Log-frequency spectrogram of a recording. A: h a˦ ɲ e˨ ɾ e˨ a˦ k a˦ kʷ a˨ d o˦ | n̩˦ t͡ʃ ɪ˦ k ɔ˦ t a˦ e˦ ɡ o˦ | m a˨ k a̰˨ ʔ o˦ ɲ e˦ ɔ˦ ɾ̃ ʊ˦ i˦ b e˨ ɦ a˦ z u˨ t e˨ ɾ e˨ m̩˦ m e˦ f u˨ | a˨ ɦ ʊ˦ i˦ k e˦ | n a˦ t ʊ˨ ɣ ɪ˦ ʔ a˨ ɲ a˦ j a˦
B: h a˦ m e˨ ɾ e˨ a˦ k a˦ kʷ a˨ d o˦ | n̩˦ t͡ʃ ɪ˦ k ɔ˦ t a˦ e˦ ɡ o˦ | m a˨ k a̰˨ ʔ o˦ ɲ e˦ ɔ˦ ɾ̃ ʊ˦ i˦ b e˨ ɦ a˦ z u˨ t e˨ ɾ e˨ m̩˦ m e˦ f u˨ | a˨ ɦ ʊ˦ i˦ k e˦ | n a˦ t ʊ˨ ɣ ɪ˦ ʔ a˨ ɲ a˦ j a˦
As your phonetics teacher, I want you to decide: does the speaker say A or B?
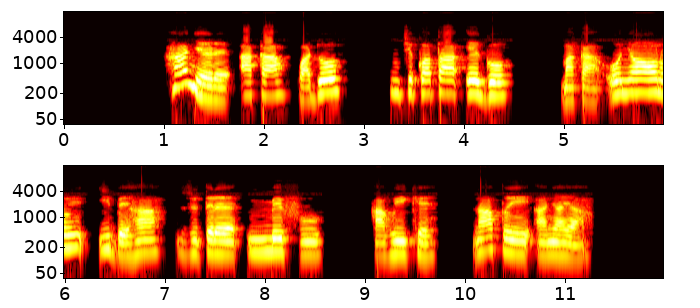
A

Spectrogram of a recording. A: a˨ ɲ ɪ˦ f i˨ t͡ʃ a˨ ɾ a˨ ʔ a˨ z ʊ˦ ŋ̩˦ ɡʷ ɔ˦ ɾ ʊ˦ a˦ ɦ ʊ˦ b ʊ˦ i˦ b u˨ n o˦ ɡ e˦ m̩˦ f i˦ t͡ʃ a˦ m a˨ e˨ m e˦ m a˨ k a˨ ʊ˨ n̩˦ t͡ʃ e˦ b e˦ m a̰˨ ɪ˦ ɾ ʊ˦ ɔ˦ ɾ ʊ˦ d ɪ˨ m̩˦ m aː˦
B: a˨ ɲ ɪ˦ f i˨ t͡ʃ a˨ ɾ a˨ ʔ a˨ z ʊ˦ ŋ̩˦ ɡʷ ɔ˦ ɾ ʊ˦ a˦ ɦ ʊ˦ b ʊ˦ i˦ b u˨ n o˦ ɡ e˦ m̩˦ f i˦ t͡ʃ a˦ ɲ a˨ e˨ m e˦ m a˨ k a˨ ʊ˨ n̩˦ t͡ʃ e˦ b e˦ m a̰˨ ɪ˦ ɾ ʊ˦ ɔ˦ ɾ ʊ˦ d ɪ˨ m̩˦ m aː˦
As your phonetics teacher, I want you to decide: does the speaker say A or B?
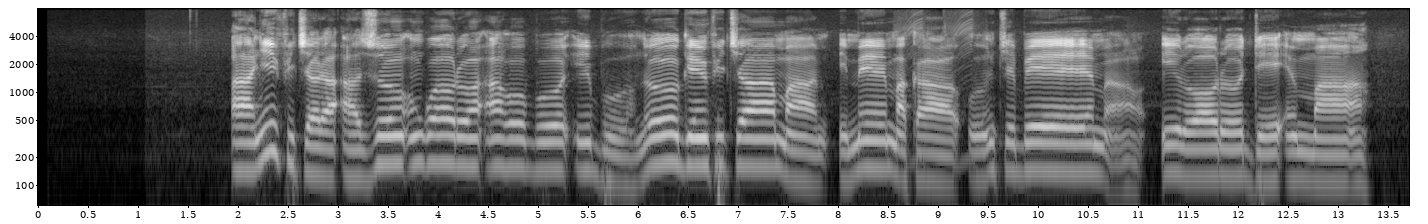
A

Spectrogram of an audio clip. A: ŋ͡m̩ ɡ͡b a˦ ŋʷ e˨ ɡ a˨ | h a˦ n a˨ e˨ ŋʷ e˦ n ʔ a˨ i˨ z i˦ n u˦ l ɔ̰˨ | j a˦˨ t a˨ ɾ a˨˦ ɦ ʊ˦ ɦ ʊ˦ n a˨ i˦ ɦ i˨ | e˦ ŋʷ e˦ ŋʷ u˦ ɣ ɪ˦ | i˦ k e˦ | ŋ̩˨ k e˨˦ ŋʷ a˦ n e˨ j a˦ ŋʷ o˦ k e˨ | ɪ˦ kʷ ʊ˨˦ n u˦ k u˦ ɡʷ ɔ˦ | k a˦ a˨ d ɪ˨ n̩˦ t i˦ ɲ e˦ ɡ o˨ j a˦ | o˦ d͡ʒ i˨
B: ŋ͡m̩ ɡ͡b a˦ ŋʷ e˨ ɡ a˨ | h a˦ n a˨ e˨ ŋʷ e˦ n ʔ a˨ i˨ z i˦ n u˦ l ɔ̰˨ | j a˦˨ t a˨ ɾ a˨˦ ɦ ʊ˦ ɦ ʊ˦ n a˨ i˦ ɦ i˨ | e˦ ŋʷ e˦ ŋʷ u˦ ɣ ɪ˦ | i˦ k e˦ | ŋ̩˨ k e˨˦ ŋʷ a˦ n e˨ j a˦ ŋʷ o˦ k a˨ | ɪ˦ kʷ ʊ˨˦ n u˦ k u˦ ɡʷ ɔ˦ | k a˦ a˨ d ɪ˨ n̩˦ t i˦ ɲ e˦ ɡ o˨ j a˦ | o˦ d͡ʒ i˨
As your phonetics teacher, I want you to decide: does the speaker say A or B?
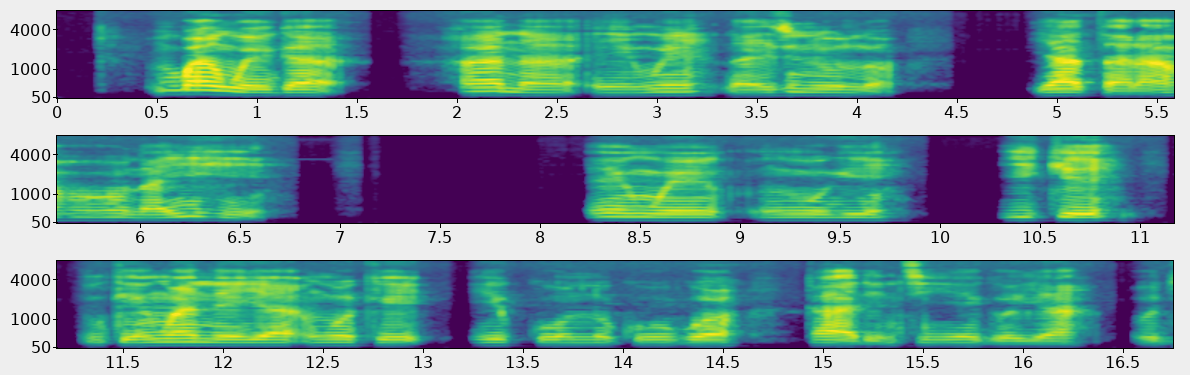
A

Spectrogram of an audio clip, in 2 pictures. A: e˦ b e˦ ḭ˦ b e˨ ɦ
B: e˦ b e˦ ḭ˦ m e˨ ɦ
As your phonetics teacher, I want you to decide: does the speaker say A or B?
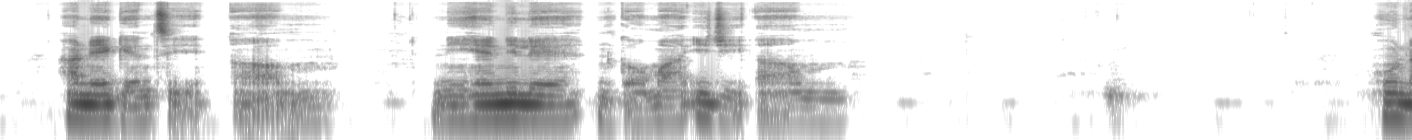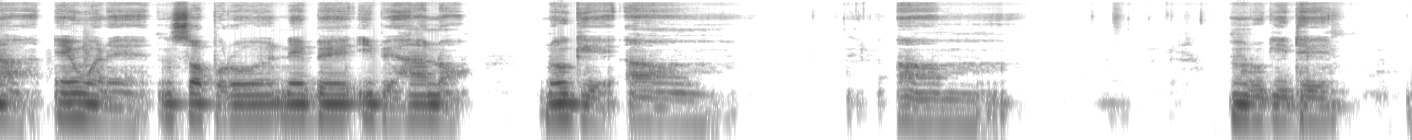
A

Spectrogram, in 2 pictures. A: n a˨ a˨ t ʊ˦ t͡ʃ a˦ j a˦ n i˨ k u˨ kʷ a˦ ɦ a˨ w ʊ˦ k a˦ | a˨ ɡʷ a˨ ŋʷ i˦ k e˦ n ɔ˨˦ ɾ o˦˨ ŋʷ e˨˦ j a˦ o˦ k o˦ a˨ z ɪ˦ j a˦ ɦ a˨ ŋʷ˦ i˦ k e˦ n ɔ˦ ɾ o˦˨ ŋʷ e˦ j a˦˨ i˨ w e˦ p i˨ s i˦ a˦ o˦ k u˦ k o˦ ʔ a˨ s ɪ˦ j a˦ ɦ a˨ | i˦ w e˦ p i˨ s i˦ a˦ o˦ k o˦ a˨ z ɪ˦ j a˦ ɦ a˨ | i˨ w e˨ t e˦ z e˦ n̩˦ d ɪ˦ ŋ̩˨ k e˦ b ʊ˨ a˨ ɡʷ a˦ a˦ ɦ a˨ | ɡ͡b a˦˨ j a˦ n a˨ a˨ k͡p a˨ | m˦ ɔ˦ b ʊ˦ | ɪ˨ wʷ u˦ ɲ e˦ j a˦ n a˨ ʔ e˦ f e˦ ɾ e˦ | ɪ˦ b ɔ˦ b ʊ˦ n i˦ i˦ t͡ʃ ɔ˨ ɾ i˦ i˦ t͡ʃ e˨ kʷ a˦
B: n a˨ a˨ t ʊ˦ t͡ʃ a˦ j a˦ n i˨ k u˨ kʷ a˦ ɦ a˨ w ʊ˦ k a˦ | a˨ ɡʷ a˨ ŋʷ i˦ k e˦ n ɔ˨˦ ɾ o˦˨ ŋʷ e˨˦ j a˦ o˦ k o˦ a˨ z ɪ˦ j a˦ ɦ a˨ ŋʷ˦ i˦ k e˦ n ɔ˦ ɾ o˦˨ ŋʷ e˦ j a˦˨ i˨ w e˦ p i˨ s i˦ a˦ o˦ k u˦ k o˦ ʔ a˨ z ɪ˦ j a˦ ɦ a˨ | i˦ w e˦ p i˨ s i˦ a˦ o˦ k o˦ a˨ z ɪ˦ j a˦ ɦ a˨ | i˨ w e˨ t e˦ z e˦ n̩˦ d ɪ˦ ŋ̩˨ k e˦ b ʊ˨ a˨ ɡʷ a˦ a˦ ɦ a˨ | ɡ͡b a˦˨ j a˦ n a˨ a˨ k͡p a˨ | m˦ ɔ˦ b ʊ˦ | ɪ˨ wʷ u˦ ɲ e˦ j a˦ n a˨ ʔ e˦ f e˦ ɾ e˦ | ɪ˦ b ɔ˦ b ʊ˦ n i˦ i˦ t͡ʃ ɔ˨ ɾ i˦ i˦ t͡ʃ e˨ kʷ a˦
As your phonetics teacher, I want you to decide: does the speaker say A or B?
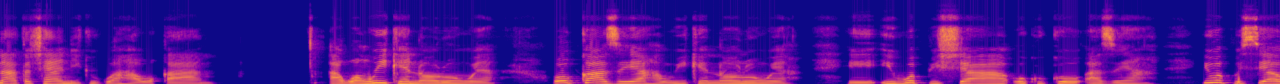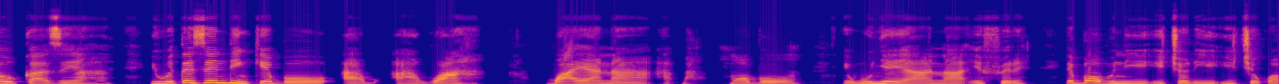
B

